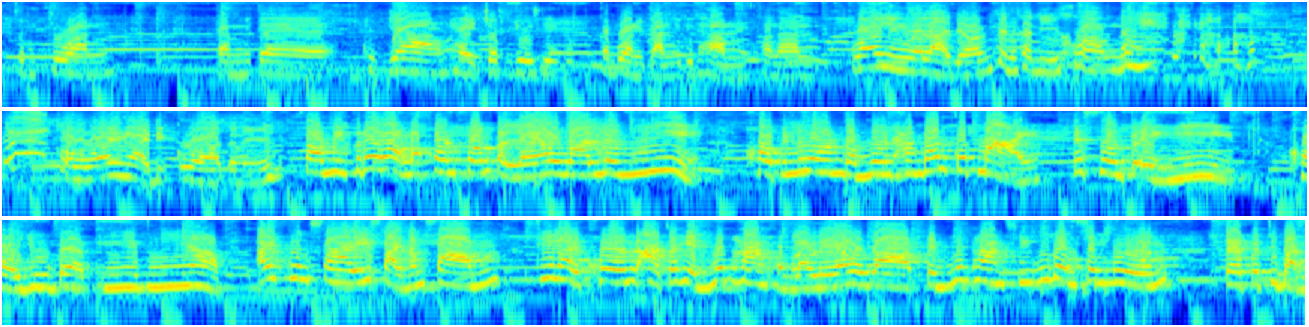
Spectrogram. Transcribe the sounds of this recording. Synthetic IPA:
so˨˦mkʰu˧ən | kaː˨˩nmiː˧˩t̪ɛː˧˩ | t̪ʰu˧˩k̚jaː˧ŋɦa˨˩jt͡ɕo˧˦p̚juː˧sʰiː˧˩kʰa˧˩bu˨˩ənkaː˨nju˦˥t̪i˧t̪ʰa˧mt̪ʰa˧˩wna˦˥˨n˧ | waː˧˥˨wɲa˧˦ŋweː˧laː˨˦di˧˦əwma˧˥˦pe˨˩nkʰa˧diː˨˩kʰwaː˧˥˨mna˧˩j | kʰɔ˨˧˦bɔː˧waː˧˥˩ɲaː˧ŋlaː˨˩˦jdiː˧˦ku˧ɐt̪u˧˨niː˧˥˨t̪ɔː˧˩miː˧˥kɔ˧˦ɾa˧˥˩jwaː˧˩k̚waː˧kʰo˧˥˨nsoː˧˦mka˨˩jlɛː˧˥˨wːaː˧˨lɯ˧əŋniː˧˥˩ | kʰɔː˨˩˦pe˨nlɯ˧əŋda˨˩mnɤː˧nt̪ʰaː˧ŋdaː˥˨nko˧˩t̪̚maː˨˩˦jt̪ɛː˧˩su˧ənt̪u˧˩əʔeː˨˩ŋniː˧˥˩ | kʰɔː˨˩˦juː˧bɛː˨˩p̚ŋiː˧˩p̚ŋi˧˩əp̚ʔa˧˩jku˧˩nsa˧jpa˨˩˦jna˧˥˨msa˧˥m | t̪ʰiː˧˥˩laː˨˦jkʰo˧˥˨nʔaː˨˩t̪̚t͡ɕa˧˨ɦe˨˩˦nɦuː˥˩p̚ɦaː˧˩ŋkʰɔː˩˦ŋɾa˧wlɛː˧˥˩wːaː˧pe˨nɦuː˥˩p̚haː˧ŋt̪ʰiː˧˩ʔu˧˩do˧˩˨mso˧˥˨mːuː˧n | t̪ɛː˨˩pa˧t̪̚t͡ɕu˧ba˨˦n

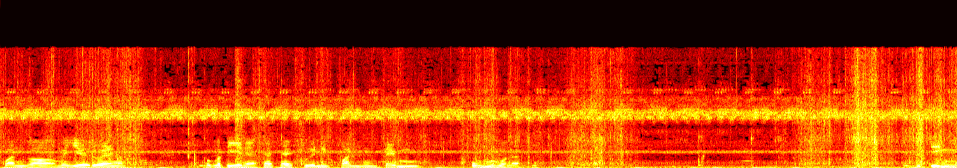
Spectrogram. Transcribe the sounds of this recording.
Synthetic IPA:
kʰwa˧nkɔː˥˩ma˥˩jːɤ˦˥ʔdu˥˩əjna˦˧kʰa˦˥p̚ | po˨˧ka˧t̪i˨naː˧˩t̪ʰaː˥˩t͡ɕʰa˦˥jfʰɯː˨˩nːa˧kʰwa˧nbo˧ŋt̪e˧m | pʰu˧˦˥ŋma˧˩˨mo˨˩t̪̚la˦˥ʔ | t̪ʰi˧˩t͡ɕi˧ŋ

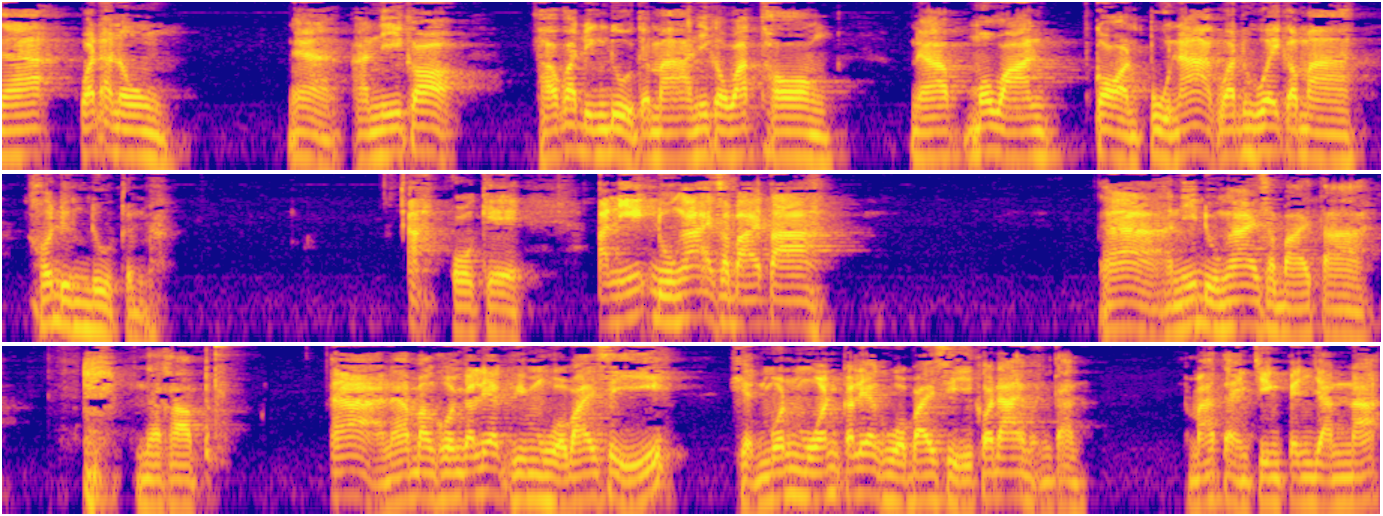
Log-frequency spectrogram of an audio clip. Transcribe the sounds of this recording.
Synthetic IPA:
na˦˥ha˥wa˦˥t̪̚ʔa˧no˧ŋ | na˥˩ʔa˧nːiː˦˥kɔː˥˩ | kʰa˦˥wkɔː˥˩dɯ˧ŋduː˨˩t̪̚ka˧nmaː˧ʔa˧nːiː˦˥kɔː˥˩wa˦˥t̪ʰːɔː˧ŋ | na˦˥kʰa˦˥p̚mɯ˥˩ɐwaː˧n | kɔː˨˩npuː˨˩naː˥˩k̚wa˦˥t̪̚hu˥˩əjkɔː˥˩maː˧ | kʰa˦˥wdɯ˧ŋduː˨˩t̪̚ka˧nmaː˧ | ʔa˨˩ʔoː˧kʰeː˧ | ʔa˧nːiː˦˥duː˧ŋaː˥˩jsa˧baː˧jt̪aː˧ | ʔaː˧˩ʔa̰˧nːiː˦˥duː˧ŋaː˥˩jsa˧baː˧jt̪aː˧ | na˦˥kʰa˦˥p̚ | ʔaː˧˩na˦˥baː˧ŋkʰo˧nkɔː˥˩ɾi˥˩ək̚pʰi˧mhu˨˩˦baː˧jsiː˩˦ | he˩˦nmo˧˦˥nmu˧˦ənkɔː˥˩ɾi˥˩ək̚hu˨˩˦ɐbaː˧jsiː˩˦kɔː˥˩daː˥˩jmɯ˨˩˦ənka˧n˩ | ma˦˥˩t̪ɛː˨˩a˧ŋt͡ɕi˧ŋpe˧nja˧nːa˦˥ʔ

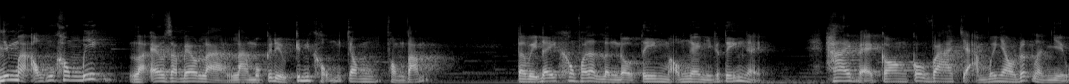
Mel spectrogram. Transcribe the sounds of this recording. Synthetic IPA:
ɲɨ˧ŋmaː˨˩ʔə̰˧wŋ͡mkʊ̰˧˥ŋ͡mxə˧wŋ͡mɓi˦˥ət̚laː˨˩ʔɛ˧wzaː˧ɓɛ˧wlaː˨˩laː˨˩mo˨˩t̚kaː˨˦jɗi˨˩wkï˧ŋ̟xʊ̰˧˩ŋ͡mt͡ɕɔ˧wŋ͡mfɔ˨˩wŋ͡mt̪a˨˦m | t̪a̰ː˧˨jvi˨˩ɗə˧jxə˧wŋ͡mfaː˧˩jlaː˨˩lə˨˩nɗə˨˩wt̪i˧ənmaː˨˩ʔə̰˧wŋ͡mŋɛ˧ɲɨ̰˧ŋkaː˦jt̪i˨˦əŋna˨˩j | haː˧jɓɛ̰˧˩kɔ˧nkɔ˨˦vaː˧t͡ɕa̰ː˧˨mvəː˨˦jɲa˧wzə˦˥t̚laː˨˩ɲi˨˩əw

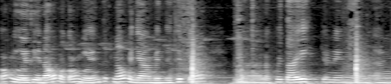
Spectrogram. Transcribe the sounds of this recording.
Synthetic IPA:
kɔ˨˦ŋɨ˨˩əjt̪ʰi˨˩nə˨˦wmaː˨˩kɔ˨˦ŋɨ˨˩əjʔə˨˦ŋt̪ʰï˦˥k̟̚nə˨˦wvaː˨˩ɲaː˨˩mï˨˩ŋ̟t̪ʰi˨˩t̪ʰï˦˥k̟̚ɗɔ˨˦ | laː˨˩laː˨˩xwe˨˧˦jt̪ə˧jt͡ɕɔ˧ne˧na˨˩˨ʔa˧n

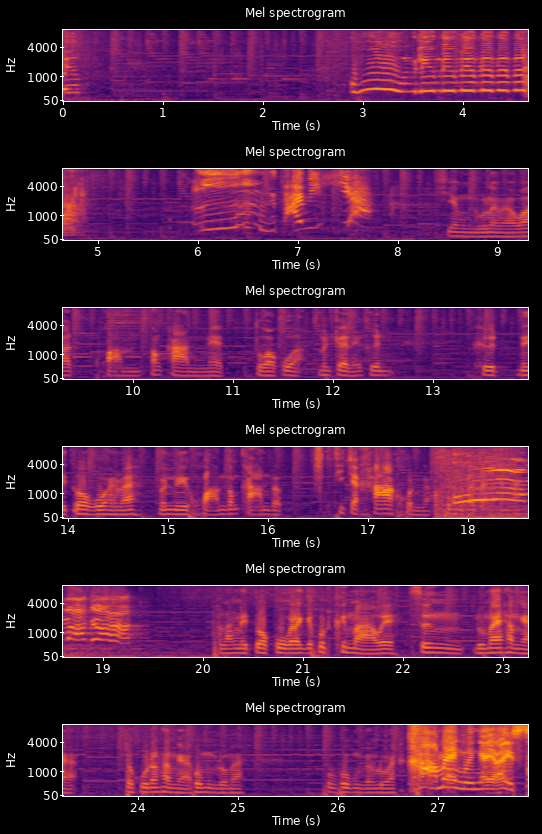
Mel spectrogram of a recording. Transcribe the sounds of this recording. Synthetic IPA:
lɯː˧˥˩m | ʔuː˧˥˩lɯː˧˥˩mlɯː˧˥˩mlɯː˧˥˩mlɯː˥˩˨mlɯː˧˥˨mlɯː˧˥˩m | ʔɯː˧t̪aː˧˩jmi˧˦˧a˧˩t͡ɕʰi˧˩ɐ˨mɯ˧ŋluː˧˦laː˧˩ma˦˥waː˥˩ | kʰwaː˧mt̪ɔ˥˩ŋkaː˧nːɛ˧˩t̪u˧ɐku˧˩˨a˨˩ma˧˥nkɤː˨˩t̪̚la˧˩kʰɯ˥˩n | kʰɯː˧na˧jt̪u˧ɐku˧ɐt͡ɕʰa˧˩ma˧˦˥ma˧˥˨nmiː˧kʰwaː˧mt̪ɔ˥˩ŋkaː˧nbɛː˨˩p̚t̪ʰiː˥˩t͡ɕa˨˩kʰaː˥˩kʰo˧nʔa˨˩pʰu˥˩˧ka˧˩a˧ | pʰa˧la˧ŋna˧jt̪u˧ɐkuː˧kɔ˧˩ɾa˧ŋt͡ɕa˨˩pʰuː˥˩t̪̚kʰɯ˥˩nmaː˧wɤː˧˩jsɯ˥˩ŋduː˧˥maː˦˥˩t̪ʰa˧mŋaː˧˩ | t̪uː˧ɐkuː˧t̪ɔ˥˩ŋt̪ʰa˧mŋaː˧˨pʰu˧˥˨mɯ˧duː˧˦˩ma˦˥ | pʰu˧˥˩pʰu˥˩mɯ˧ŋt̪ɔ˧˩ŋluː˧ma˦˥kʰaː˥˩mɛː˧˥˩ŋlɤː˧jŋa˧˥˨ʔa˧la˧˩j

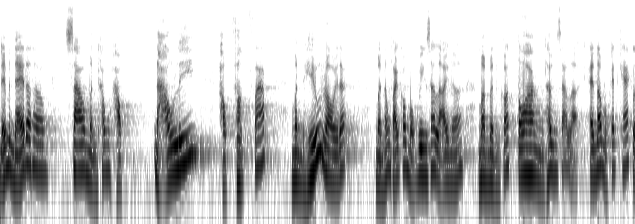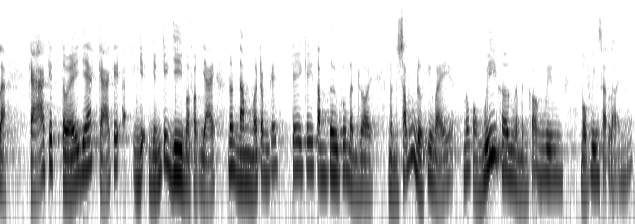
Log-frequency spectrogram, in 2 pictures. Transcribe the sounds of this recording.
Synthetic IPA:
ɗe˧˩mï˨˩ŋ̟ɗe˧˩ɗɔ˨˦t̪ʰo˧jhə˧wŋ͡m | saː˧wmï˨˩ŋ̟xə˧wŋ͡mha˨˩wk͡p̚ | ɗa̰ː˧˨wli˨˦ha˨˩wk͡p̚fə˨˩t̚faː˦˥p̚ | mï˨˩ŋ̟ɦi˨˦əwzo˨˩jɗɔ˨˦ | mï̟˨˩hə˧˩wŋ͡mfaː˧˩jkɔ˨˦mo˨˩t̚vi˧ənsa̰ː˨˦lə̰ː˧˨jnɨ̰˧˥əmaː˨˩mï˨˩ŋ̟kɔ˨˦t̪waː˨˩nt̪ʰə˧ŋsa̰ː˧˥lə̰ː˧˨jha˧jnɔ˨˦jmo˨˩t̚ka˦˥jk̟̚xaː˦˥k̚laː˨˩ | kaː˧˩kaː˨˦jt̪wḛ˧˨zaː˦˥kːaː˧˩kaː˨˦jʔɲɨ̰˧˥ŋkaː˨˦jzi˨˩maː˨˩fə˨˩t̚za̰ː˧˨jnɔ˨˦na˨˩mʔəː˧˩t͡ɕɔ˧wŋ͡mkaː˨˦j | kaː˨˦jkaː˨˦jt̪ə˧mt̪ɨ˧ku˧˩əmï˨˩ŋ̟zo˨˩j | mï˨˩ŋ̟sə˨˦wŋ͡mɗɨ˨˩ək̚ɲɨ˧və̰˧˨jnɔ˨˦kɔ˨˩nkwi˨˦həː˧nlaː˨˩mï˨˩ŋ̟kɔ˨˦ʔə˧nvi˧ən | mo˨˩t̚vi˧ənsa̰ː˧˥lə̰ː˧˨jnɨ̰˧˥ə

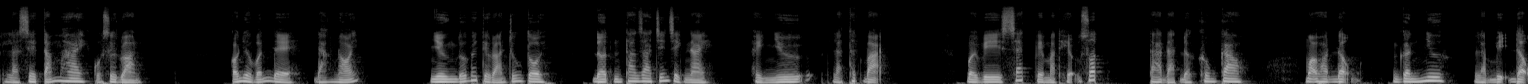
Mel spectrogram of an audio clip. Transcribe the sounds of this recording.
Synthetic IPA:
laː˨˩se˧t̪aː˨˦mɦaː˧jku˧˩əsɨ˧ɗwaː˧˩n | kɔ˨˦ɲi˨˩əwvə˨˦nɗe˨˩ɗaː˧ŋnɔ˨˦j | ɲɨ˧ŋɗo˨˦jvəː˨˦t̪ːwaː˧˩t͡ɕʊ˨˦ŋ͡mt̪o˧j | ɗəː˨˩t̚nt̪ʰaː˧mzaː˧t͡ɕi˨˦ənzï̟˨˩na˨˩j | hï˨˩ŋ̟ɲɨ˧laː˨˩t̪ʰə˦˥t̚ɓa̰ː˧˨jʔ | ɓəː˧˩jvi˨˩sɛ˦˥t̚ve˨˩ma˨˩t̚hḭ˧˨əwswə˦˥t̚ | t̪aː˧ɗaː˨˩t̚ɗɨ˨˩ək̚xə˧wŋ͡mkaː˧w | mɔ̰˧˨jɦwaː˨˩t̚ɗə̰˧˨wŋ͡m | ɣə˨˩nɲɨ˧ | laː˨˩ɓḭ˧˨ɗə̰˧˨ŋ͡m

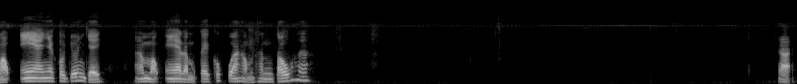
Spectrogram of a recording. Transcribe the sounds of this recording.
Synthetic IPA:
ma˨˩wk͡p̚ʔɛ˧ɲa˧ko˧t͡ɕu˨˦˨t͡ɕḭ˧˨ | ʔaː˨˩ma˨˩wk͡p̚ʔɛ˧laː˨˩mo˨˩kːkʊ˦˥k͡p̚kwaː˧ɦa˨˩wŋ͡m̚t̪ʰa˧ŋt̪o˨˦ɦaː˧˥ | zɔ̰˨˩

